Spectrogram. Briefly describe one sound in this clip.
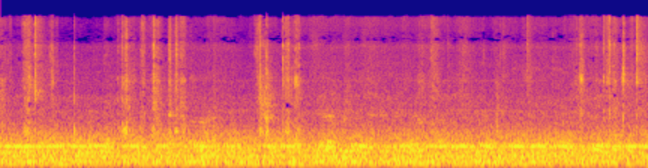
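A knife slices through raw meat.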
